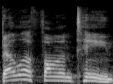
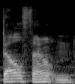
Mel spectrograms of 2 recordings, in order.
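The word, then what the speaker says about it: Bellefontaine: They also have Bell Fontaine, which should sound like Bella Fontaine, but they pronounce it Bell Fountain.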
